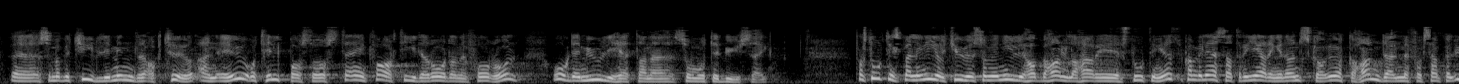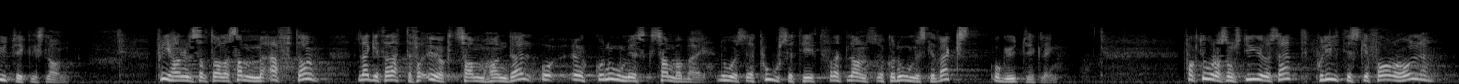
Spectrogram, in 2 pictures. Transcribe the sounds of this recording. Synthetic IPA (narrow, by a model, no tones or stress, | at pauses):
sɔmæɾbət̪ʰyːd̪əlɪmɪnd̪ɾəɑkt̪ʰøːɾɛneːʉːɔt̪ʰɪlpɑsəɔst̪ʰɪæɪnkʰʋɑːɾt̪ʰiːd̪əɾoːd̪ɑnəfɔɾhɔl | oːɡd̪æɪmʉːlɪheːt̪ɑnəsɔmmɔt̪əbyːsæɡ | fɔɾʂt̪uːɾʈ̪ɪŋsmɛlːɪŋniːɔçʉːəsɔmʋɪnyːlɪɦɑɾbəɦɑnd̪lɑɦæːɾɪst̪uːɾʈ̪ɪŋəsɔkʰɑnʋɪleːsəɑt̪ɾɛjeːɾɪŋənœnskəɾɔøːkəɦɑnd̪əlmɛfɔɾɛksɛmpəlʉːt̪ʰʋɪklɪŋslɑ̰nː | fɾiːhɑnd̪əl̩sɑːʋt̪ʰɑːləsɑmːənmɛʔɛft̪ɑ | lɛɡːət̪ʰɪlɛt̪ːəfɔɾøːkt̪sɑmɦɑnd̪əlɔœkʊnuːmɪsksɑmːɑɾbæɪnuːəsɔmɛpʰuːsɪt̪ʰiːft̪fɔɾɛt̪lɑnːsœkʊnuːmɪskəʋɛkst̪oːɡʉːt̪ʰʋɪklɪ̰ŋ | fɑkt̪ʰuːɾəʂɔmst̪yːɾəsɛt̪ːpʰʊliːt̪ɪskəfɔɾhɔlː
